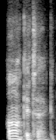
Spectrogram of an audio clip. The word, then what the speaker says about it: architect: to confirm okay th see this is architect architect so there are other words also with ch in them which pronounce which are AR okay we we say archives okay archive so archive architect CH is the K over here okay that is K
